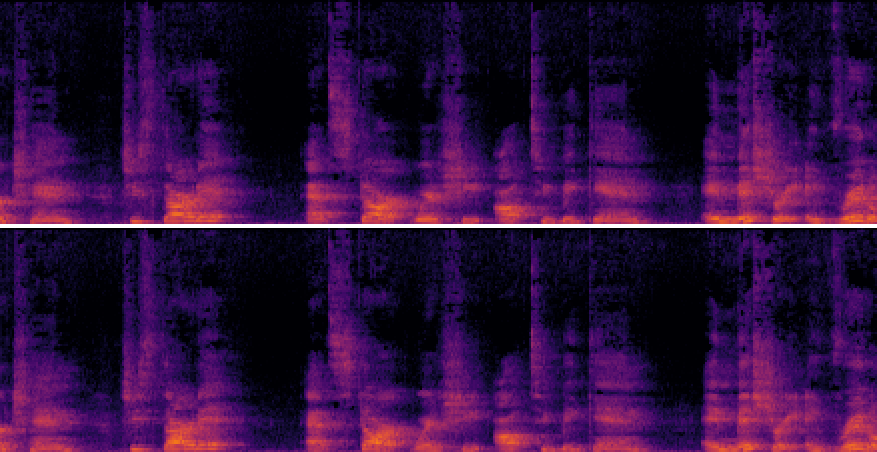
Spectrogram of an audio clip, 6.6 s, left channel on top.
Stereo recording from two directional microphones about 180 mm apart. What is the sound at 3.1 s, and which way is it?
Speech, 15° right (ahead or behind).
